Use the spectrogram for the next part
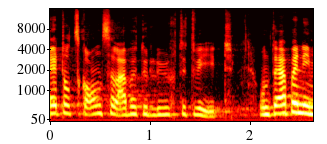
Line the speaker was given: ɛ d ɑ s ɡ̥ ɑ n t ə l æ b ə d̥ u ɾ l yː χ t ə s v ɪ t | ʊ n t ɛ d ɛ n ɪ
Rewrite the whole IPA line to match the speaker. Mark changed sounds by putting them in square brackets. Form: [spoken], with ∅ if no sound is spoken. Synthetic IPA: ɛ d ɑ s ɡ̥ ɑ n [t͡s] ə l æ b ə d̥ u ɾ l yː χ t ə [t] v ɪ t | ʊ n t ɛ [b] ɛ n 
